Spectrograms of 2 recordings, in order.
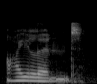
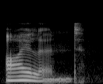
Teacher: the first syllable is the strongest syllable island so that first syllable then it's a double vowel i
